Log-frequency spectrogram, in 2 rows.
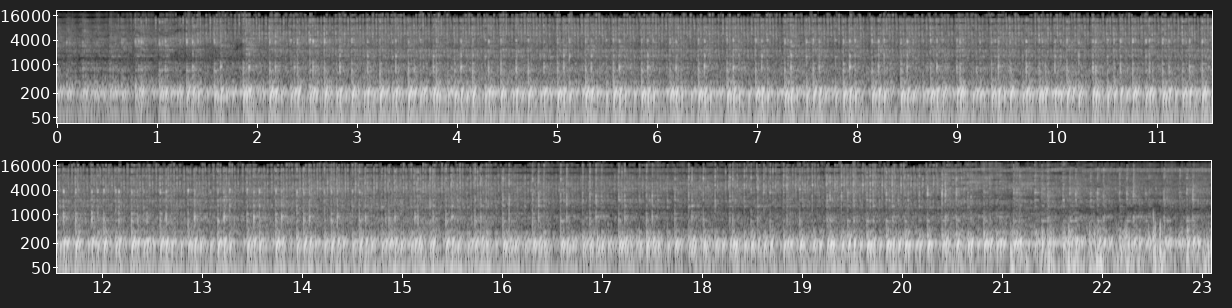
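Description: A Saito FG-60 R3 model aircraft four-stroke engine idles steadily and evenly, a continuous buzzing putter with a fast regular beat, close and loud throughout.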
